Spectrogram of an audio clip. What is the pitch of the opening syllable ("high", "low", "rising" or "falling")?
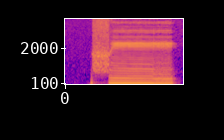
low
